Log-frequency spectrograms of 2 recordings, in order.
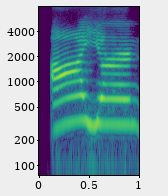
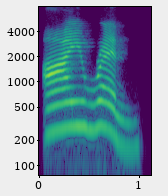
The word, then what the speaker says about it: iron: Iron, nah ingat bacanya bukan iron, tapi iron.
